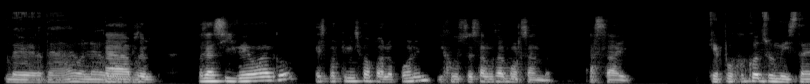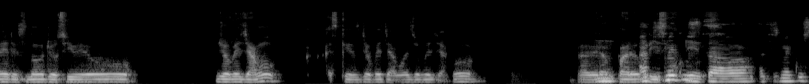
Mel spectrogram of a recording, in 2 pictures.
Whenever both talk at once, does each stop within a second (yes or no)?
no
